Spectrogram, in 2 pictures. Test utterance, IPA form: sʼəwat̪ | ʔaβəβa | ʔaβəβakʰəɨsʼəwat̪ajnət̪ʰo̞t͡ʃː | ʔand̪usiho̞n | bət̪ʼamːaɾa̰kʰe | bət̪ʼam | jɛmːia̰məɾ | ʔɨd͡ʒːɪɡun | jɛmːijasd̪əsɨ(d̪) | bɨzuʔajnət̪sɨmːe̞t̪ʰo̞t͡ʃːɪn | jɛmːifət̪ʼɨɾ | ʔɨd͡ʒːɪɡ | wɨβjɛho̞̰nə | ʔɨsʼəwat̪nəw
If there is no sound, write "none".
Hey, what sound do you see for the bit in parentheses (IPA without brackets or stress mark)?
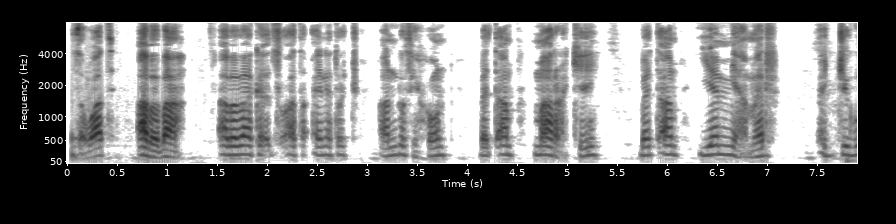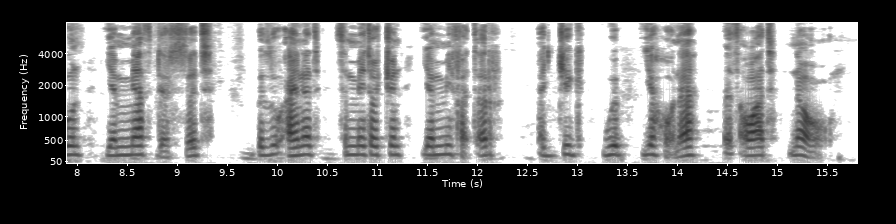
t̪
